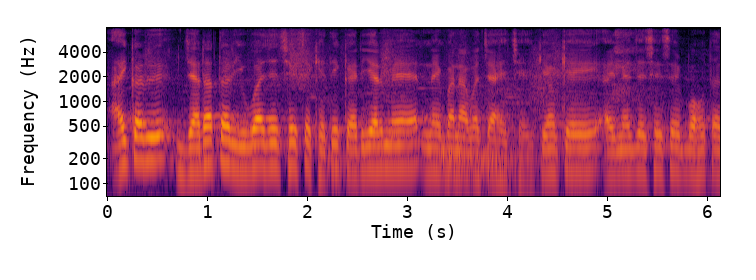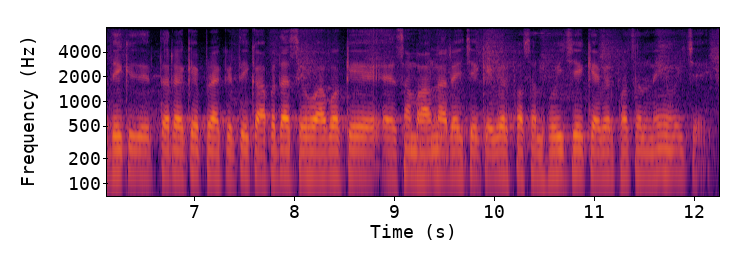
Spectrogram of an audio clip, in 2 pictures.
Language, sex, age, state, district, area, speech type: Maithili, male, 60+, Bihar, Sitamarhi, rural, spontaneous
